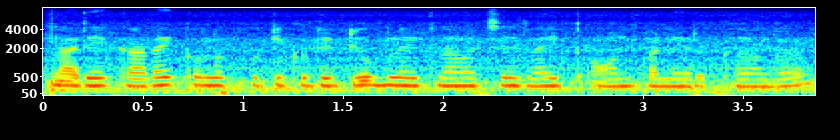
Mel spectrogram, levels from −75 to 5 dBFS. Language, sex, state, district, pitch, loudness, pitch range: Tamil, female, Tamil Nadu, Chennai, 225 Hz, -15 LUFS, 215-230 Hz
